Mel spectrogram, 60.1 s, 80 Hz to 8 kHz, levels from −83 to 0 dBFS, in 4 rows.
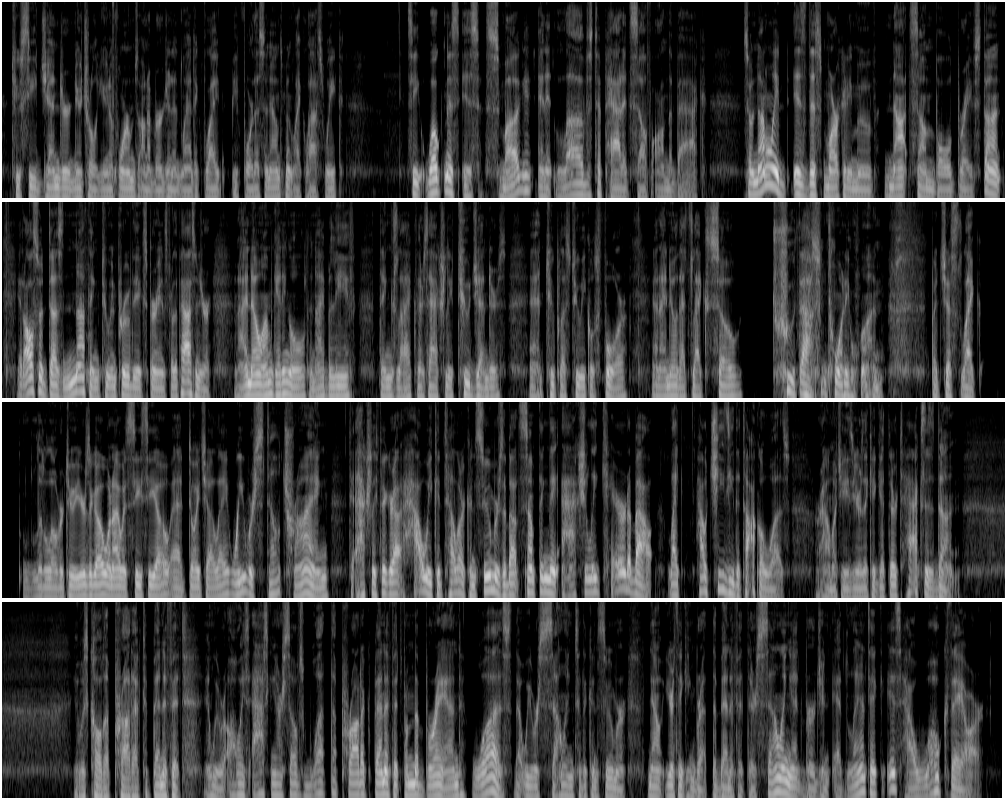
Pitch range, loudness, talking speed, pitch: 95-125 Hz, -30 LUFS, 175 wpm, 110 Hz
